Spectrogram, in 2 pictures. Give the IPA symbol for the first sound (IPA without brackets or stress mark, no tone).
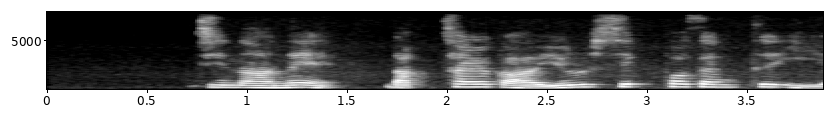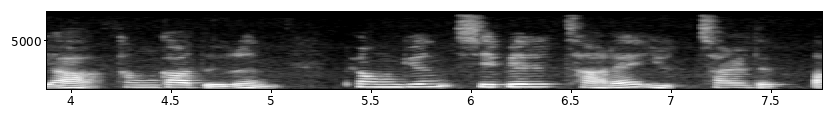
t͡ɕ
